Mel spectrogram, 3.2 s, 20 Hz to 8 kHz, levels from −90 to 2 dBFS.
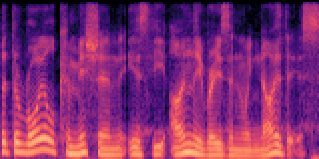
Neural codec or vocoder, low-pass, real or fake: codec, 16 kHz, 2 kbps, FunCodec, trained on Chinese and English, 25 frames a second; 7.2 kHz; fake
